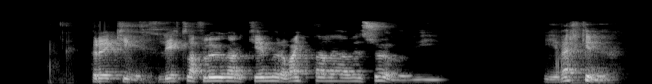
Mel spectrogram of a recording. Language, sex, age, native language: Icelandic, male, 40-49, Icelandic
